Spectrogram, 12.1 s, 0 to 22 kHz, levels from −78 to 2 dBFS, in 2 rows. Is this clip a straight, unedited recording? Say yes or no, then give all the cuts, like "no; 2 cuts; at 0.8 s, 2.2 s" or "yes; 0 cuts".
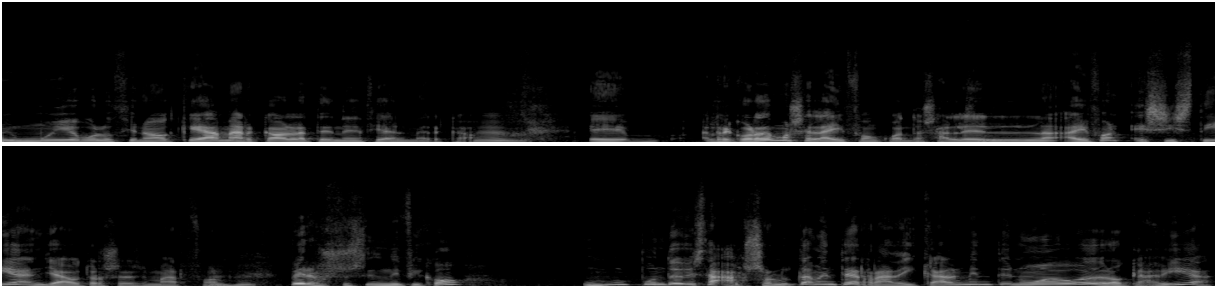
yes; 0 cuts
